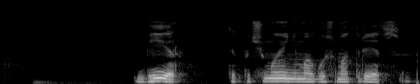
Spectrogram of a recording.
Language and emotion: Russian, neutral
